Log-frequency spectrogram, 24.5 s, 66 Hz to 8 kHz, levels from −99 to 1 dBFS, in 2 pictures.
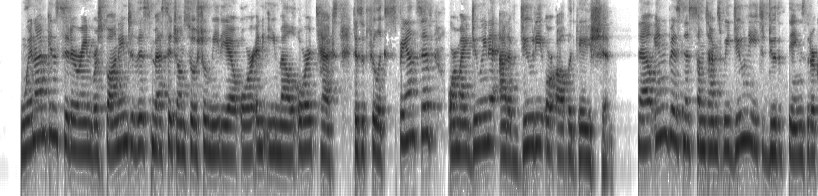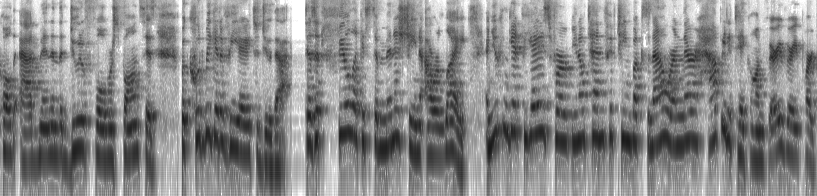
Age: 30-49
